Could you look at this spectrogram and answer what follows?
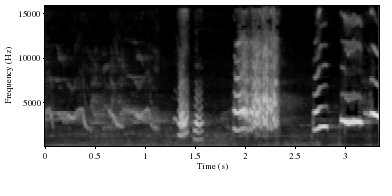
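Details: Oriental magpie-robin singing hard as if seeking an opponent: soft wavering whistles, then a harsh buzzy note, a loud rasping burst, and sharp rising whistled notes near the end.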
